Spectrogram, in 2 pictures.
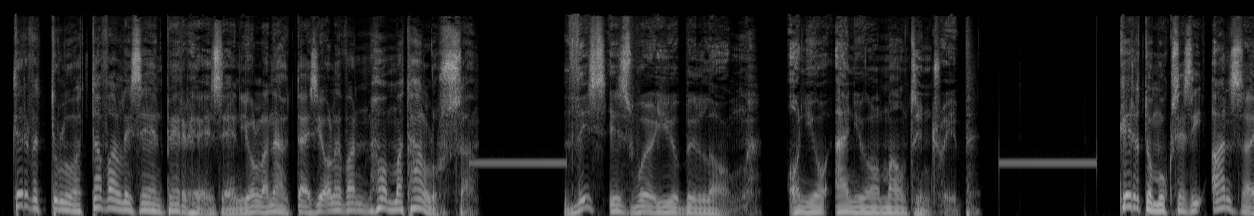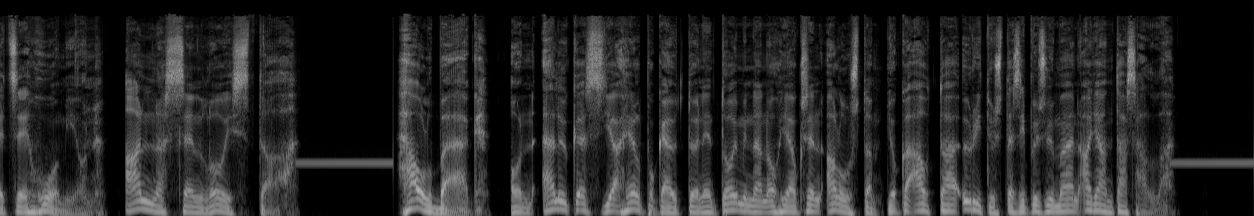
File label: character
